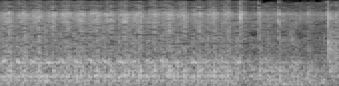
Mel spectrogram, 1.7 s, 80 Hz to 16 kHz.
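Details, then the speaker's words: Hero Glamour i3s BS6 motorcycle at idle: fast, even sewing-machine clatter that doesn't settle; abnormal noise, source not pinned down, persists after parts were changed. "देखिए sound सुनिए कहां से यहां से sound निकल रहा है कि यहां से निकल रहा है कुछ पता ही नहीं चल रहा"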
